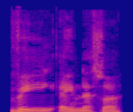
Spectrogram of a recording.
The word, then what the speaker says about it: Vanessa: She loved the way he pronounced her name, Vanessa, with the accent on the V, making it sound strong and exotic.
